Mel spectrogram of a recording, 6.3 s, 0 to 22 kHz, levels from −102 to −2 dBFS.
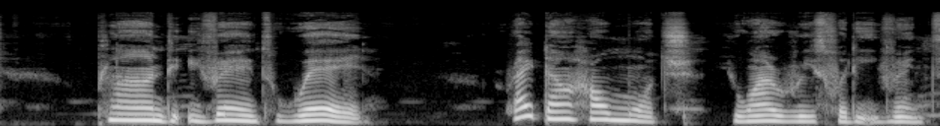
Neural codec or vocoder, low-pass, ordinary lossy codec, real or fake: none; 14.4 kHz; none; real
